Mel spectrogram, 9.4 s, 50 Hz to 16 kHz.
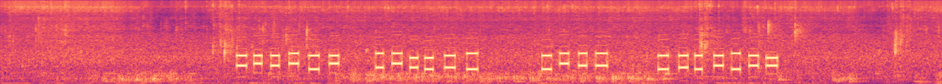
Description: DTMF, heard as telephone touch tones, dialled by hand, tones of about 100 ms, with the noise of a restroom. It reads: 808#20 6#4153 2#99 2528387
